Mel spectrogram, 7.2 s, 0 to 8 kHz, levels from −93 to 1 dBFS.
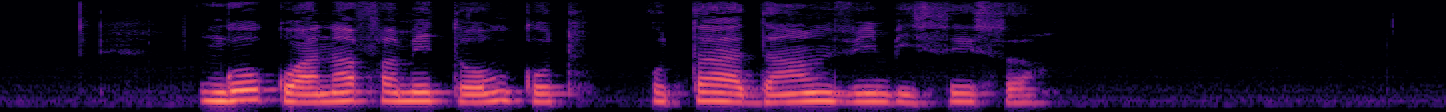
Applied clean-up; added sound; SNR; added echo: none; none; none; none.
